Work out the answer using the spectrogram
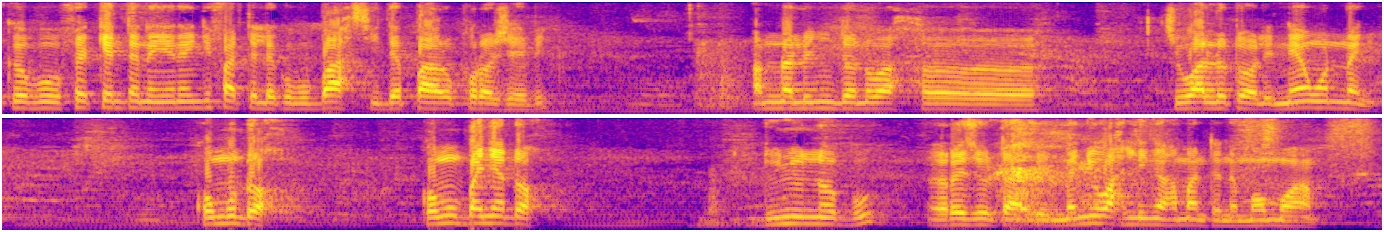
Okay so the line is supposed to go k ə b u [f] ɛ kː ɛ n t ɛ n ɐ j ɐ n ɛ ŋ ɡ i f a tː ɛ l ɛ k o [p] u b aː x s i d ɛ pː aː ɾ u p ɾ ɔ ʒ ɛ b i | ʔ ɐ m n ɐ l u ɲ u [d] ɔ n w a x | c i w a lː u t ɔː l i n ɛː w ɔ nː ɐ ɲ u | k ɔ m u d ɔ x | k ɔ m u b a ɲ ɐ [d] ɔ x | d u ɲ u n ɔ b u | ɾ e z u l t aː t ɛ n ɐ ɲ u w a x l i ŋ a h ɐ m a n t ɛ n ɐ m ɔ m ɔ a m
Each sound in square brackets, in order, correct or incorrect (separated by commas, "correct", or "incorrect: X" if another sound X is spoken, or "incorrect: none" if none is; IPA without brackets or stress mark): correct, incorrect: b, correct, correct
